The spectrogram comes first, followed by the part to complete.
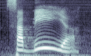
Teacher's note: coloquei mais intensidade na sílaba Be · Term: sílaba tônica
